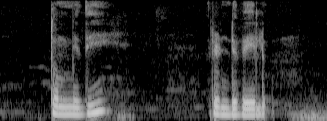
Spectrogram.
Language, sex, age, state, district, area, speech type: Telugu, female, 30-45, Andhra Pradesh, Guntur, urban, spontaneous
